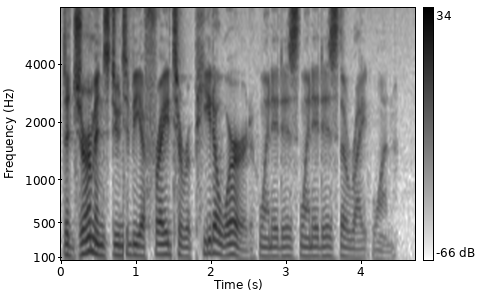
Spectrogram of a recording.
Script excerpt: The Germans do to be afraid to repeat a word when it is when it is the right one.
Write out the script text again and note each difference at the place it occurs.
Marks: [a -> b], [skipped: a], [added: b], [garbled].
The Germans do to be afraid to repeat a word when it is when it is the right one.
